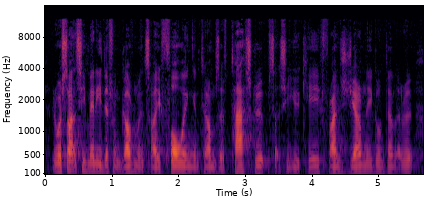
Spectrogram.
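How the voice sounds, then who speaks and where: Talking at a very fast pace, a man with a Scottish accent holds a medium pitch. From Scotland. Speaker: conference speaker, construction digitisation expert. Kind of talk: conference presentation. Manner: conversational, uses many fillers.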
